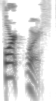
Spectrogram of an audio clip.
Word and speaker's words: Fort Worth: The Fort Worth, and I'll type it here, Fort is actually what we call a long O plus R, and Worth is what I like to call the schwa R. So the pronunciations are actually different, but we got to keep them in American pronunciation. We keep it. So this is or, and this is or, Fort Worth, Texas.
